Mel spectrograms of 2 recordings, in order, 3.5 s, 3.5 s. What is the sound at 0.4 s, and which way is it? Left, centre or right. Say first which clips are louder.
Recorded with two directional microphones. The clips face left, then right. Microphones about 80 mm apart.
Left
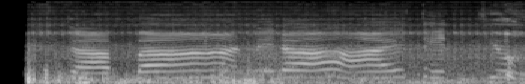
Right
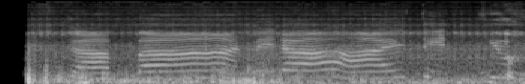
Music: left 3 dB; left.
